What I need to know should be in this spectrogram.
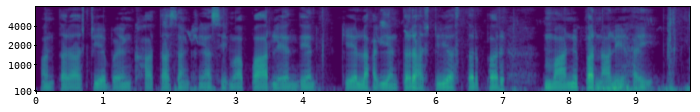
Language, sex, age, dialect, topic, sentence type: Magahi, male, 46-50, Western, banking, statement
